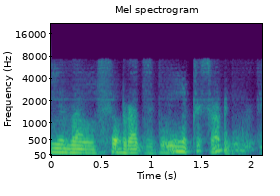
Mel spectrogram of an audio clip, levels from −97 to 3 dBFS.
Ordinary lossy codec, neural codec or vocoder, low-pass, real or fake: none; codec, 44.1 kHz, 0.9 kbps, DAC; 7.2 kHz; fake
